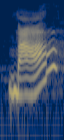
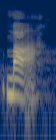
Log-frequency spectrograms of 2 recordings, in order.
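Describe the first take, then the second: First: The pitch rises from mid to high. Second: The pitch falls sharply from high to low. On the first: It means rough. "like you're looking for your mother" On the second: It means to scold. "the way an English speaker might say it if you just read it off a page, it means to scold"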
